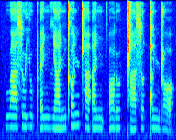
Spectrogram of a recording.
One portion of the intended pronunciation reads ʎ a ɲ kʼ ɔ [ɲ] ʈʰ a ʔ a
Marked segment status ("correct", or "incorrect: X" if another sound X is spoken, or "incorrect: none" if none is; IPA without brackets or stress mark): correct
